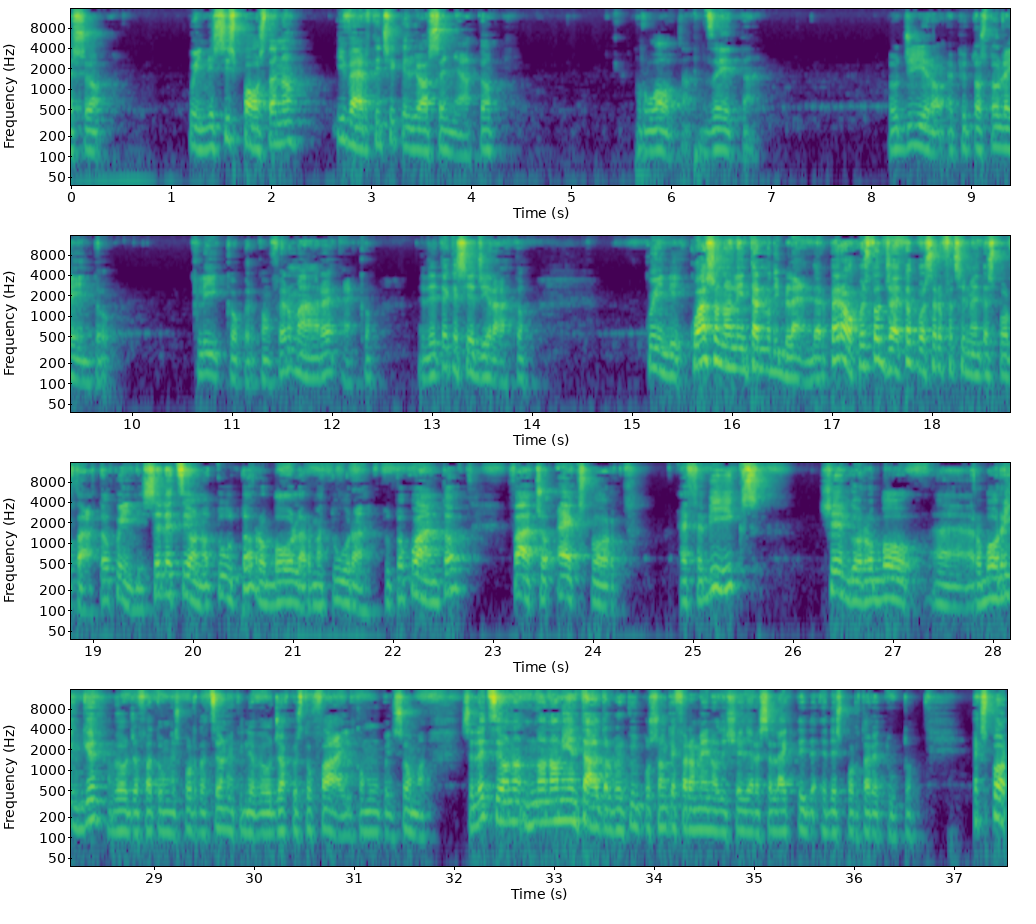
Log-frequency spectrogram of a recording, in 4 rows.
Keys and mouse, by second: 4.2 middle click, 5.6 r, 12.0 middle click, 13.4 middle click, 15.9 middle click, 18.3 click, 19.2 click, 19.6 click, 20.6 shift+click, 23.6 click.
